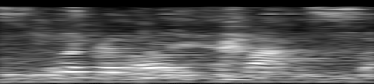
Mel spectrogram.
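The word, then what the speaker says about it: LeBreton Flats: Le Breton Flats. À Ottawa, je ne sais pas comment le prononcer.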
